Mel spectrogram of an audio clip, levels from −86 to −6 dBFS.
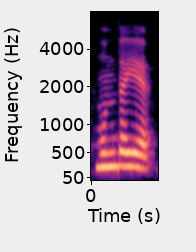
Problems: none marked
